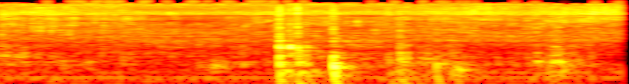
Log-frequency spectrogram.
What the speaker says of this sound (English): So I wash my rice.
